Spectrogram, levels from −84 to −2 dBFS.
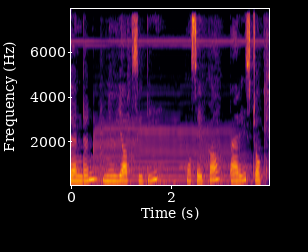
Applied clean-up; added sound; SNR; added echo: none; Wind instrument, woodwind instrument; 18 dB; none.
